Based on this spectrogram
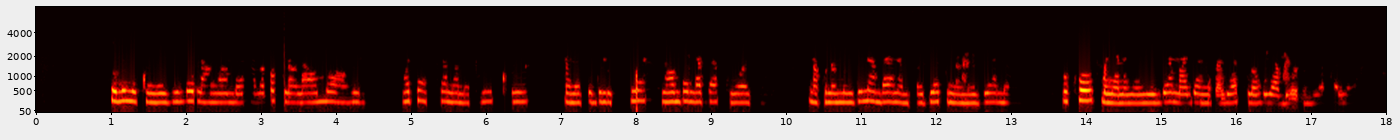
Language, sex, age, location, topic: Swahili, female, 25-35, Nakuru, agriculture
